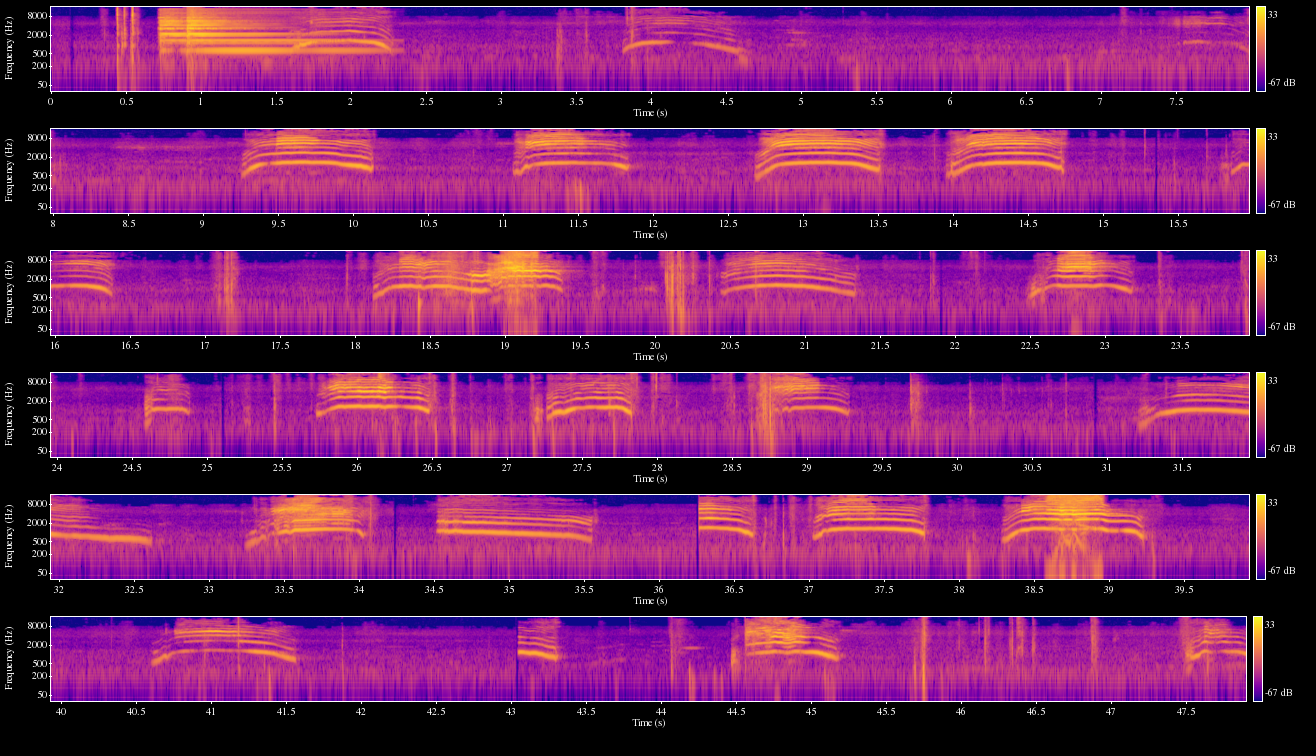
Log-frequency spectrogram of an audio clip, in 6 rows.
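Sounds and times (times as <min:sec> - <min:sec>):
kitten meowing: 0:36.3 - 0:39.2, 0:40.6 - 0:41.6, 0:44.5 - 0:45.2, 0:47.5 - 0:47.9.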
